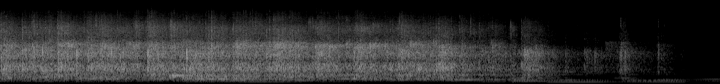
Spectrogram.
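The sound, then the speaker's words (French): A church audience applauds to acclaim the Lord during a service, a thick sustained clapping that holds strong for several seconds, then thins out into a few scattered claps before fading away. “Il va s'approcher, nous serons en train d'acclamer le Seigneur.”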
